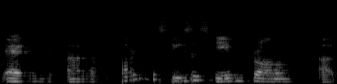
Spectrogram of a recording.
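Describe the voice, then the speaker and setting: A man's voice: medium pitch, a little slow, a little mellow. Hesitant man speaking in a roomy hall. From Dubai. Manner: hesitant, many uh fillers. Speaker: conference speaker. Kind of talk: presentation talk. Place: event venue.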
